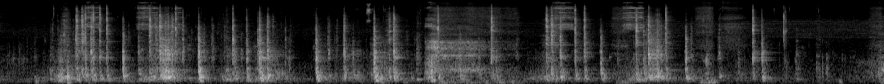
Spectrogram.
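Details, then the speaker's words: 1987 Honda TRX250 Fourtrax ATV being revived, running without air filter during mixture screw adjustment; loud, uneven metallic clatter from the top end, owner unsure if normal and plans to pull the valve cover; metallic top-end rattle. "why that sounds so metallic like a lot of metallicky stuff happening over here foreign doesn't sound the healthiest if I had to be honest hmm"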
